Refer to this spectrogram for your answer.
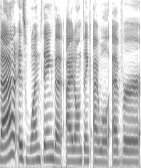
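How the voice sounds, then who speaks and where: A woman speaks at medium pitch with ordinary pitch variation. Her tone is bright and sharp. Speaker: podcast host, university student. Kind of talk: casual chat. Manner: casual, frequent fillers.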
